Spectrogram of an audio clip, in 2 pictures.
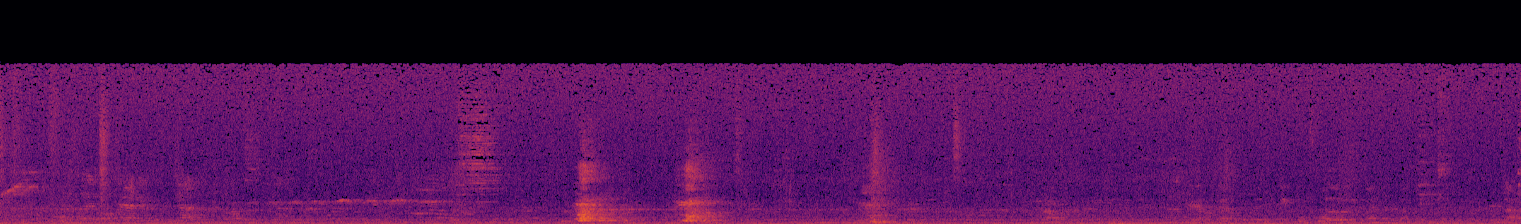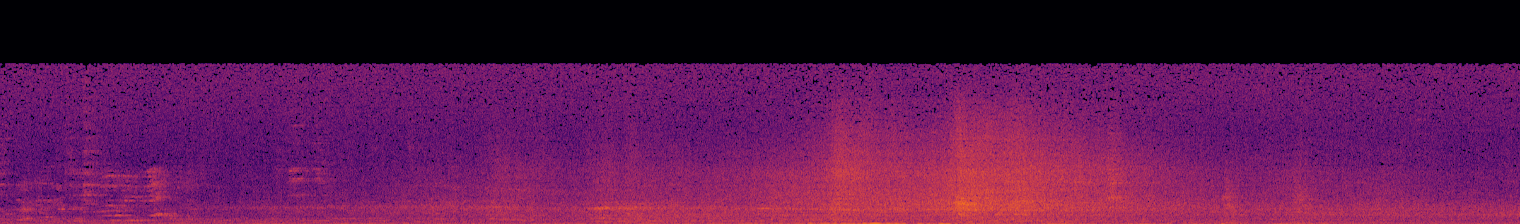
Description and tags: indoors house ambient living room tone distant neighbours and traffic
ambient, distant, house, indoors, living, neighbours, room, tone, traffic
